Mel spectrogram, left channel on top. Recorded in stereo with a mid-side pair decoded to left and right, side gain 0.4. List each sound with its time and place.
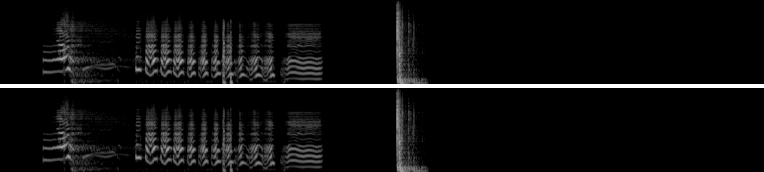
0.4 s laughter: 10° left
2.2 s snoring: 40° left
4.0 s a door slam: 10° right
